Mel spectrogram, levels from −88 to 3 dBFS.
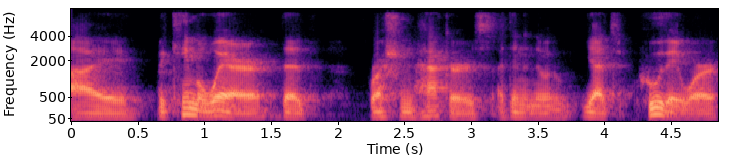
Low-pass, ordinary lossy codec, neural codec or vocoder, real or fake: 7.2 kHz; Opus, 64 kbps; none; real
